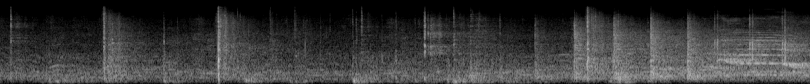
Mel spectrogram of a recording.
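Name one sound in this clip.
Rackets strike a shuttlecock in sharp, quick hits.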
